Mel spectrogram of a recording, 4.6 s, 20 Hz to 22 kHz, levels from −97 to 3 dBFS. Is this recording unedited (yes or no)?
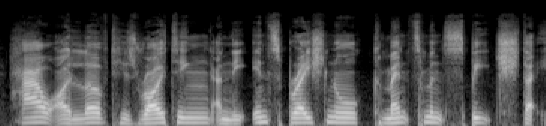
yes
